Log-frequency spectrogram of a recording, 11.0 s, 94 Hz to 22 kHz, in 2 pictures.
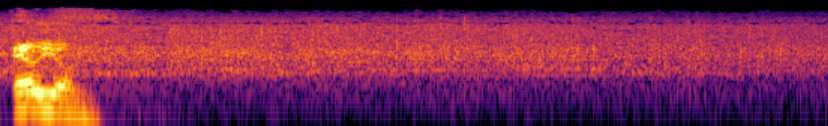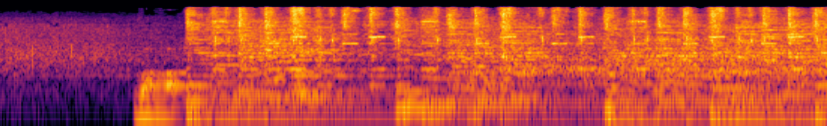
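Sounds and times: audience applauding: 0.0s - 7.5s, 8.5s - 11.0s.

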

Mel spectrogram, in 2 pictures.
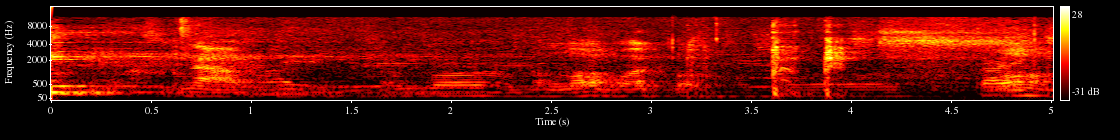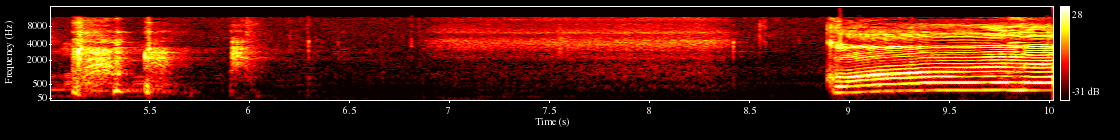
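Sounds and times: man clearing throat: 3.6s - 4.2s, 5.0s - 6.2s
man coughing: 3.6s - 4.2s, 5.0s - 6.2s.

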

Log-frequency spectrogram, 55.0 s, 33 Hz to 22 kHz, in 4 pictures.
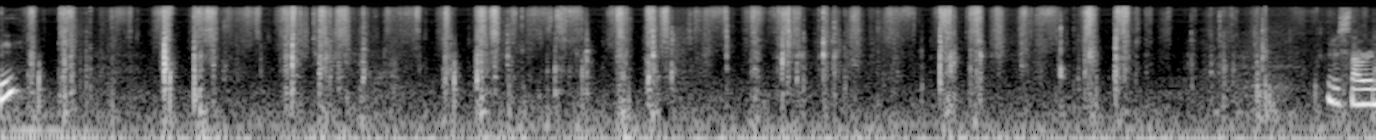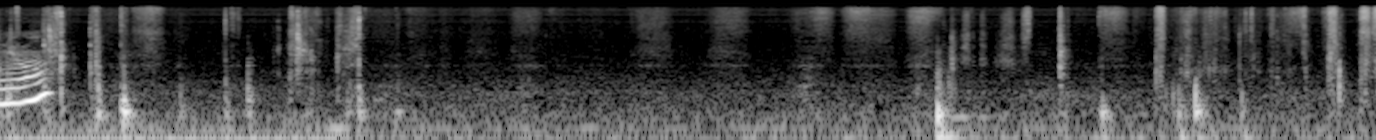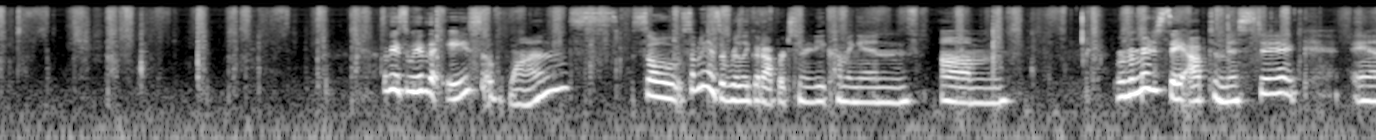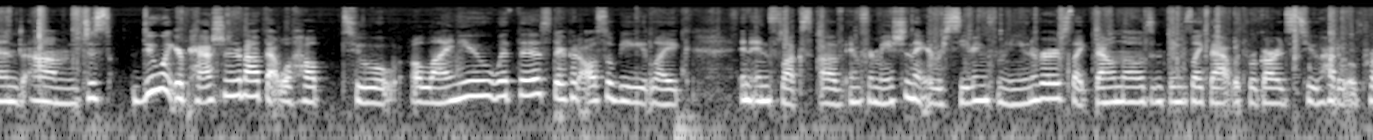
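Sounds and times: cards being shuffled: 0.2s - 12.8s, 14.2s - 15.4s, 16.0s - 17.4s, 23.1s - 36.8s, 37.4s - 42.1s, 49.0s - 55.0s.

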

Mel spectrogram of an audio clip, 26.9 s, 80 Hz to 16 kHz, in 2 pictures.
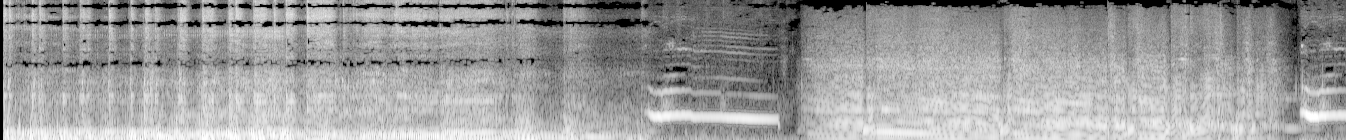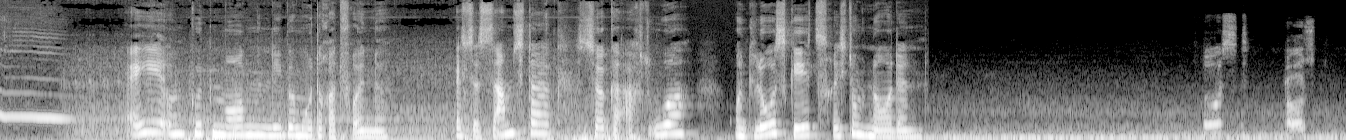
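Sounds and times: two-stroke engine revving: 0.0s - 6.6s, 7.9s - 20.2s
cat meowing: 6.4s - 7.9s, 13.0s - 14.2s.

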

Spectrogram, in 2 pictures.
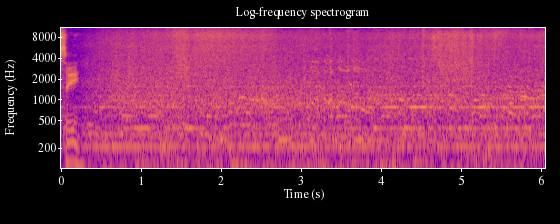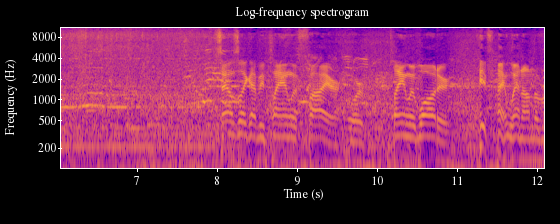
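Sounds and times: mechanical hum: 0.0s - 12.0s
water spraying and splashing: 0.5s - 8.9s.

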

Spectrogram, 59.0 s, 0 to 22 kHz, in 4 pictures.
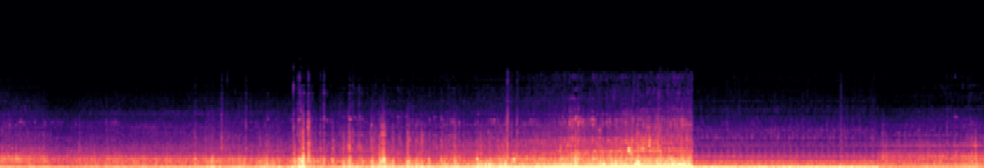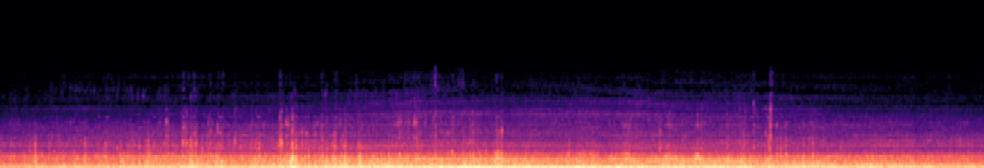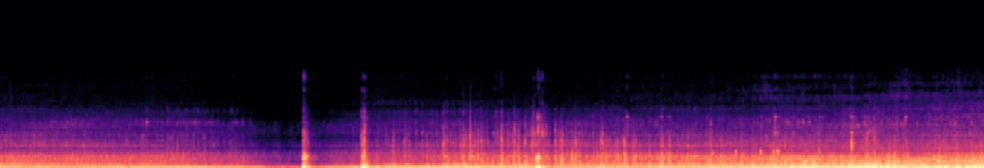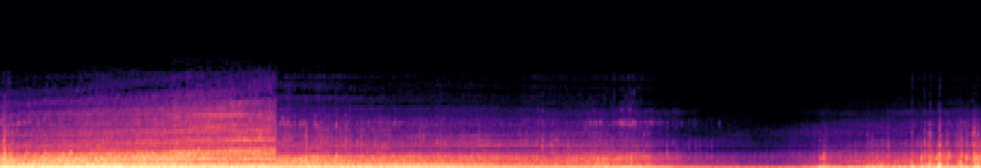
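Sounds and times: diesel engine running: 0.0s - 59.0s.

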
